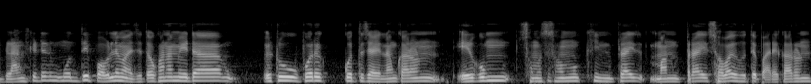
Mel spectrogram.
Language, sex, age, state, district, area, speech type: Bengali, male, 30-45, West Bengal, Purba Medinipur, rural, spontaneous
